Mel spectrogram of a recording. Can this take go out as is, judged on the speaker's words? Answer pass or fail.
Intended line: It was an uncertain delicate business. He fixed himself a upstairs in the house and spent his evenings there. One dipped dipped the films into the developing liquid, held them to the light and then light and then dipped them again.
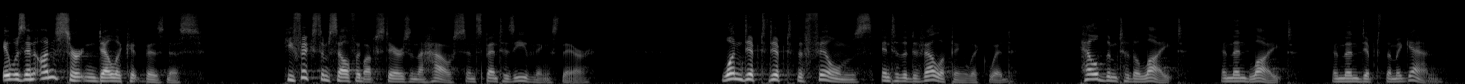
pass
